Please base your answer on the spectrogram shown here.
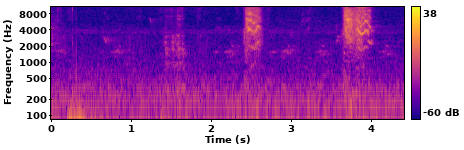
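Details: Calling female double-collared seedeater, used to get a male singing; after a soft low thump and a faint note, two loud harsh chips about a second apart, the second longer and doubled.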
